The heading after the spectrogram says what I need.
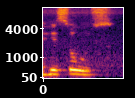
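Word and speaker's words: Jesús: Yeah, but we don't say it as Jesus. We say it as the Spanish way, Jesus.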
